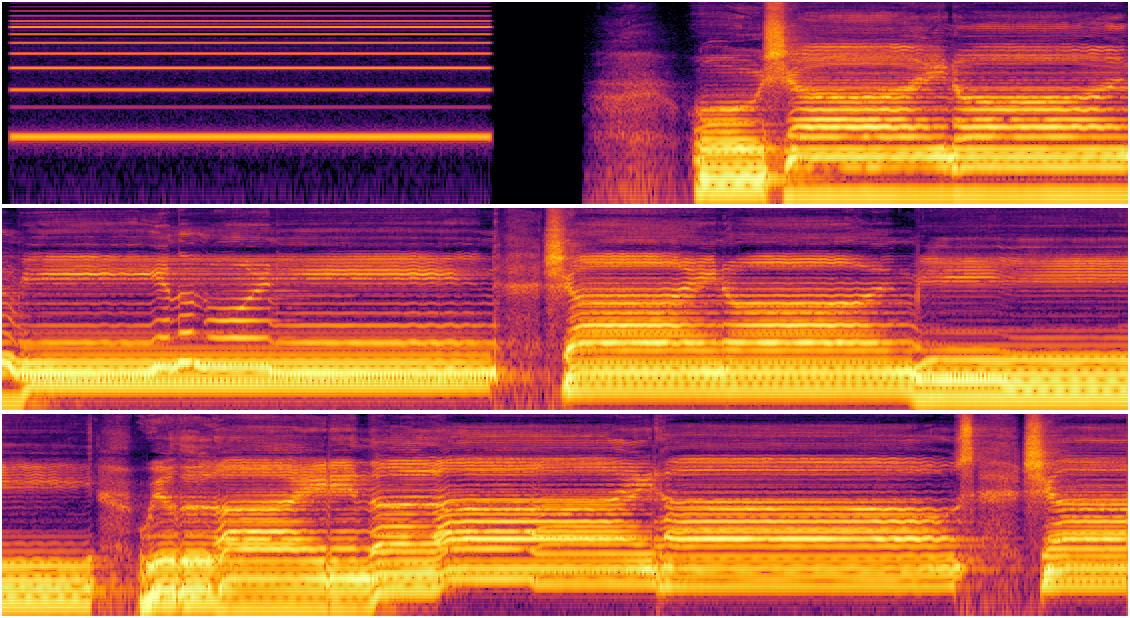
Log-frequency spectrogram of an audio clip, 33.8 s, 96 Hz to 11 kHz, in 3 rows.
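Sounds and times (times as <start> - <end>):
barbershop lead vocal learning track: 6.9 - 33.7.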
